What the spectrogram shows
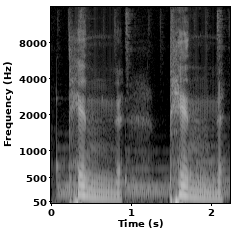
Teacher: the n sound is closer to the front of the mouth pin pin my tongue is like almost between my teeth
